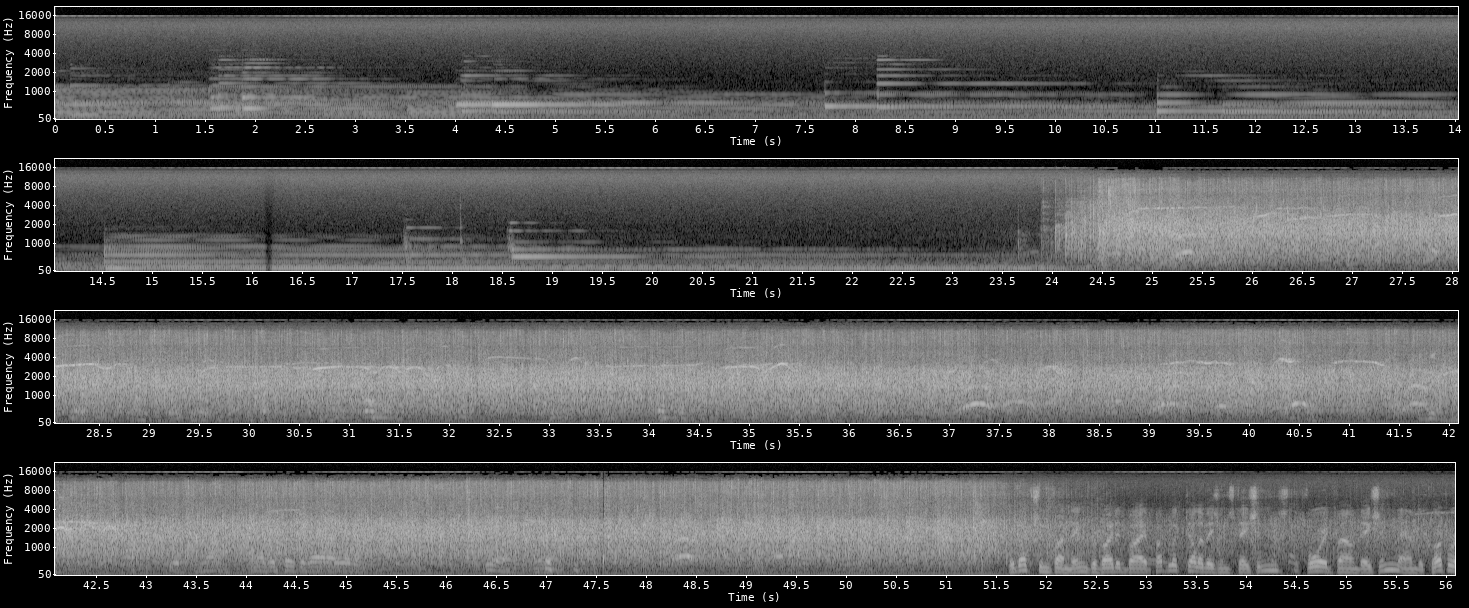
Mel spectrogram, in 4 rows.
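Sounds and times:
audience applauding: 23.6 - 56.0
shouts and whistles: 24.5 - 35.6, 36.9 - 42.9, 48.2 - 49.6.

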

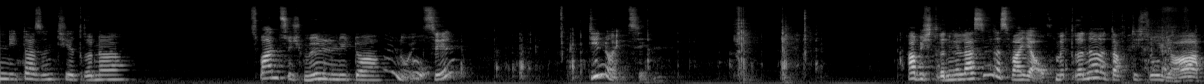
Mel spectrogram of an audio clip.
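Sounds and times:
cardboard and plastic packaging handled: 4.6 - 12.0.

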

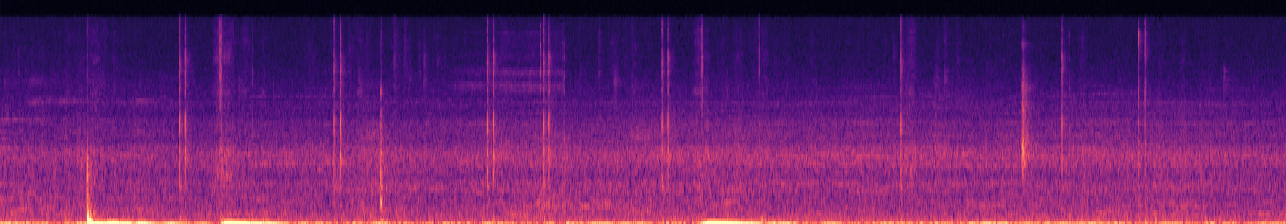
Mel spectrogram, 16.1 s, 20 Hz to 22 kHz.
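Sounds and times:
faint low hum: 0.0 - 16.0
computer mouse clicking: 2.2 - 3.2, 4.1 - 5.0, 6.0 - 7.2, 8.2 - 9.6, 11.2 - 11.5, 12.8 - 13.5, 14.2 - 14.4.

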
